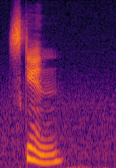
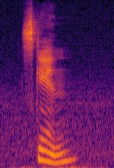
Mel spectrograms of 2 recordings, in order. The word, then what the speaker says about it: skin: 자 피부 발음해 볼게요 skin skin 좋습니다 S 바로 뒤에가 와서 스킨 이렇게 크 소리가 나는게 아니라 조금 된 소리처럼 세게 발음이 났어요 스킨 이렇게요 이번에는 토도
